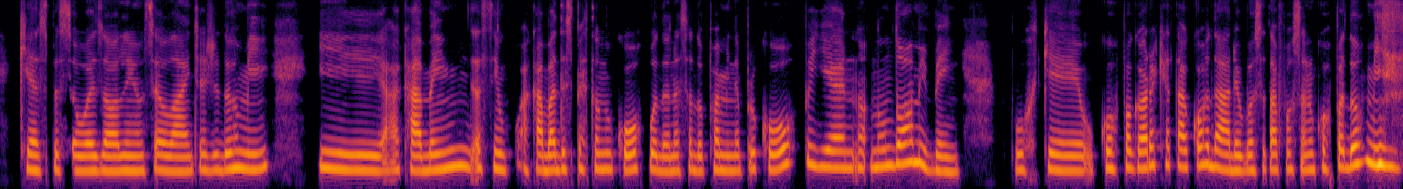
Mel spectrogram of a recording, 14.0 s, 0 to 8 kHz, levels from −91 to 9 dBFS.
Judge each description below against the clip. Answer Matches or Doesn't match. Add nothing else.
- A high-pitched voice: Matches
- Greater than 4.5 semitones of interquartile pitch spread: Doesn't match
